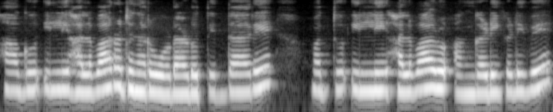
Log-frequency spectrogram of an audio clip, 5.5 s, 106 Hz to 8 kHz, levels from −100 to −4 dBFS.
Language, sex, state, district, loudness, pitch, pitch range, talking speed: Kannada, female, Karnataka, Bidar, -15 LUFS, 240 Hz, 230-250 Hz, 95 wpm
